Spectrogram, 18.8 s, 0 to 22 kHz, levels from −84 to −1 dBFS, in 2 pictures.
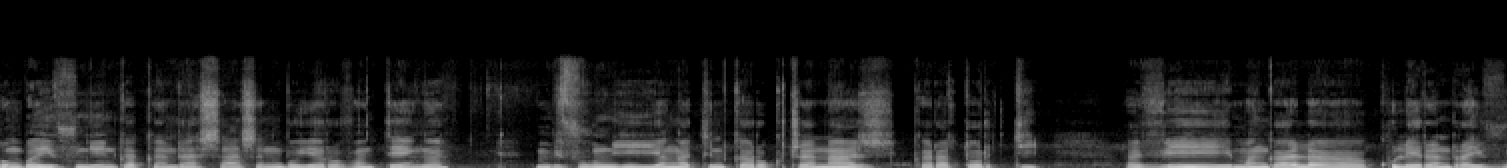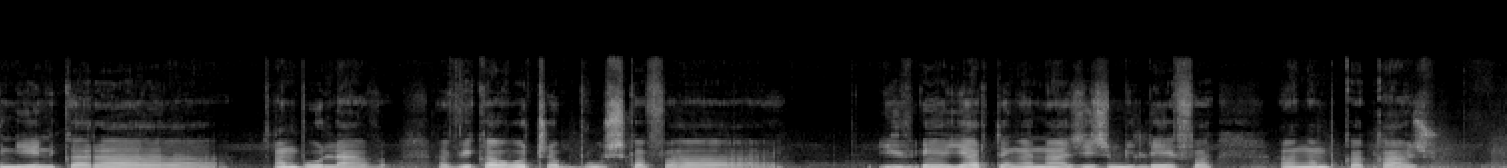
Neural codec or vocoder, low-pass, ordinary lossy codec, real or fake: vocoder, 44.1 kHz, 128 mel bands, Pupu-Vocoder; 14.4 kHz; none; fake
